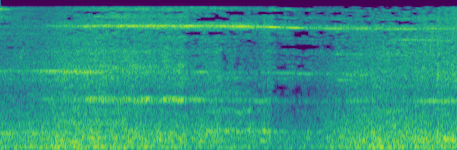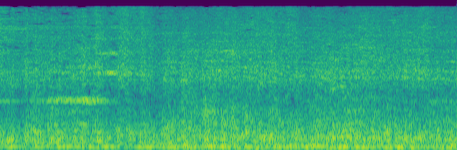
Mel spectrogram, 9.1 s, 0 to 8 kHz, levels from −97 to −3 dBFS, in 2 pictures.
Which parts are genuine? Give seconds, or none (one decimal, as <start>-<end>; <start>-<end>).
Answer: 0.0-0.7; 1.9-4.9; 6.3-9.1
